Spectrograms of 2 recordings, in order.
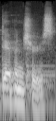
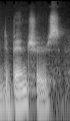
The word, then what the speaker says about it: debentures: quality and du in debentures now that's mispronounced completely I didn't know how to pronounce it it's supposed to be debentures and I put it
